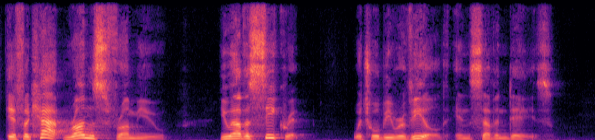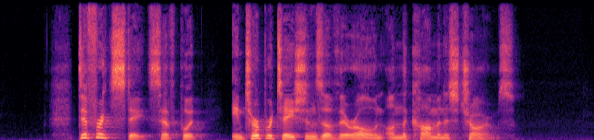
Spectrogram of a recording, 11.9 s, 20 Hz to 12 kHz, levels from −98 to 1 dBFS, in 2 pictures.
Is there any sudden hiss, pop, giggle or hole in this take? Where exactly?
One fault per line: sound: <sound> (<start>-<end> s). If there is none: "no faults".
no faults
